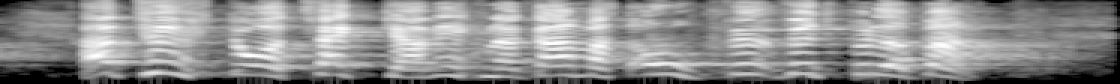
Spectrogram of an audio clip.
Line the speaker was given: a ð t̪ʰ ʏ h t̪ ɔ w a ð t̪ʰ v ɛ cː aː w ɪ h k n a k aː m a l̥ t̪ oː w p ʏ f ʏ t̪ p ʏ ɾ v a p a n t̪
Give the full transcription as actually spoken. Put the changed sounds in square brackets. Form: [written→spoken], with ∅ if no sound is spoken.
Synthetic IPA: a ð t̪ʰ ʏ h t̪ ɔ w a ð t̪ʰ v ɛ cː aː [w→v] ɪ h k n a k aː m a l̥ t̪ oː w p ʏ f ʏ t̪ p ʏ ɾ [v→ð] a p a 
